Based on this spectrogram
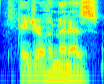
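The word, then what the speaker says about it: Pedro Ximénez: Now I will not try to pronounce what PX stands for. Pedro Jimenez.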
